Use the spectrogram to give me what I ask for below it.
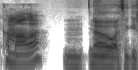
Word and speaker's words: Kamala: He mispronounced Kamala's name all through the speech. Oh, he said Kamala? No, I think he said Kamala. Oh, Kamala. Yeah, it's you guys. The way you remember is Mamala, because that's what they call her.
